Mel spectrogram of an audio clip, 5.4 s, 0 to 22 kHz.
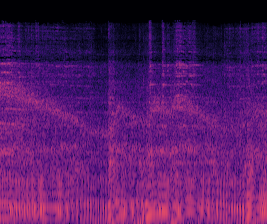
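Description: Stihl FS 131 brush cutter's 4-MIX engine running hard with a saw blade cutting through thick weeds and brush. The engine pitch rises and falls over and over as the blade is swung through the stems.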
